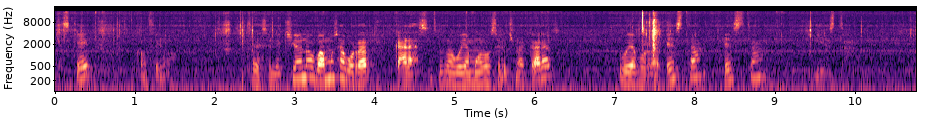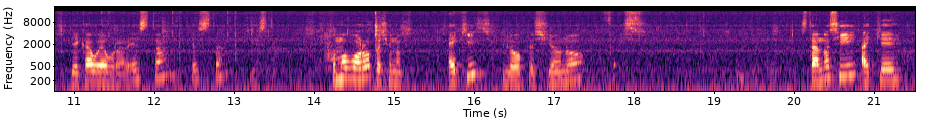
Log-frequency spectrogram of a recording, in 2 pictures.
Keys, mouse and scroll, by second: 0.5-2.3 drag, 2.4 a, 3.3-5.1 right drag, 5.9 right click, 6.1 click, 7.9-14.8 right drag, 14.8 x, 18.9-20.7 middle drag.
